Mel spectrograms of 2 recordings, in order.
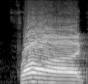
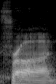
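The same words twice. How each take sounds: First: Loud, higher outraged shout; angry crowd cry. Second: Soft, lower distant echo; faint echo. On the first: Maddened crowd yelling at the umpire, loud. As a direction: hurl the word like a furious crowd. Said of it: "cried the maddened thousands". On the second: The echo answering the crowd, soft and low. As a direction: let it come back faint and far away. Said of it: "and the echo answered". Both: Acted.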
